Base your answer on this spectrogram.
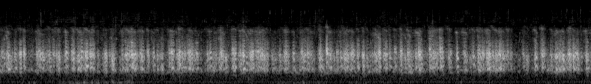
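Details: Many wood frogs calling together at a pond in spring, courting and breeding after thawing out; hoarse chuckling croaks overlap into a pulsing, rattling racket that swells and dips slightly.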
